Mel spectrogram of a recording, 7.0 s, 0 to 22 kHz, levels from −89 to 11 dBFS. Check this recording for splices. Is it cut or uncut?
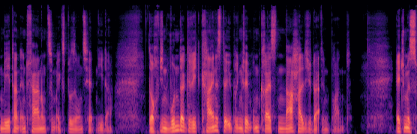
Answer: cut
